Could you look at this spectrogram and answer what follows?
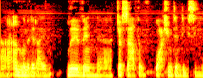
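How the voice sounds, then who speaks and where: In an American accent, a man speaks at a moderate pace with a fairly low pitch, a somewhat breathy voice and flat, monotone intonation. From United States. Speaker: card game player. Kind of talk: podcast interview.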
